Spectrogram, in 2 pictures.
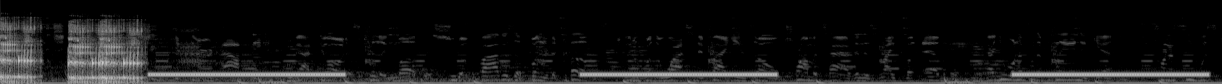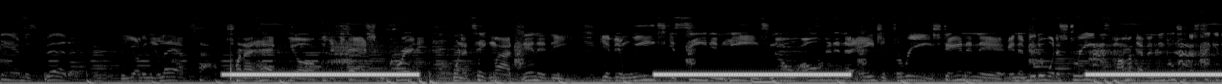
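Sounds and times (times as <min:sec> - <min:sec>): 
loud rough gurgling burping: 0:00.0 - 0:01.6
telephone ring tone: 0:01.3 - 0:03.5, 0:05.9 - 0:07.8, 0:10.2 - 0:12.1, 0:14.5 - 0:16.4, 0:18.8 - 0:20.8, 0:23.2 - 0:24.4.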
